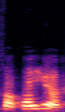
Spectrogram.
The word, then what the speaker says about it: solfeggio: Is it the solfeggio scale? – Solfeggio scale, yes, yeah.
